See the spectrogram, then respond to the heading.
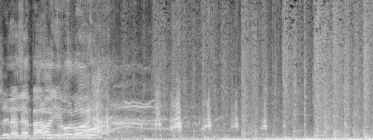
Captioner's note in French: rires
